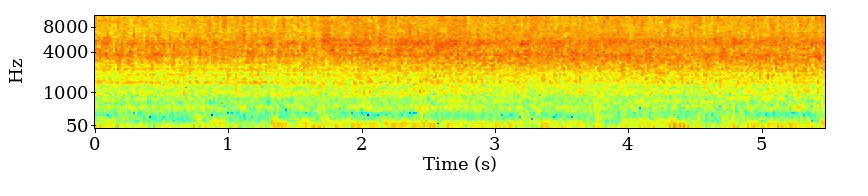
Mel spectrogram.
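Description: Chicken thigh pieces sizzling in hot oil in a frying pan as they are laid in skin side down to sear: a steady, even hiss.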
